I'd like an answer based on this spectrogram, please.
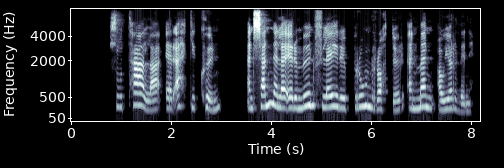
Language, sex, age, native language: Icelandic, female, 30-39, Icelandic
